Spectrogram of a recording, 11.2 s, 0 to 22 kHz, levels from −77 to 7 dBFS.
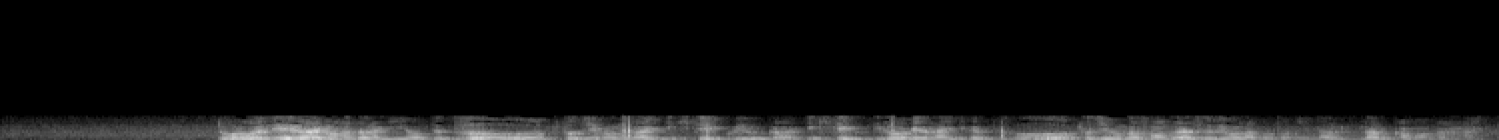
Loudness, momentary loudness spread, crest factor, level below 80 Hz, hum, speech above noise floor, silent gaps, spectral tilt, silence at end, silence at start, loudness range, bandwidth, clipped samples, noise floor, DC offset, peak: -21 LUFS; 16 LU; 20 dB; -76 dBFS; none; 28 dB; none; -10 dB/octave; 0.15 s; 1.5 s; 7 LU; 4 kHz; under 0.1%; -49 dBFS; under 0.1%; -2 dBFS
